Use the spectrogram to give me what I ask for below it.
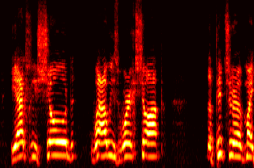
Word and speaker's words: Wowee: can spell it properly because Jordi says it kind of differently. He says, "Wowy."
